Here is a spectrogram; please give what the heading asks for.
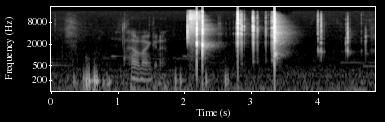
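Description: A can of NOS drink being cracked open: a cluster of sharp, loud pops and clicks in quick succession, with brief fizzy tails, after a short faint vocal sound.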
